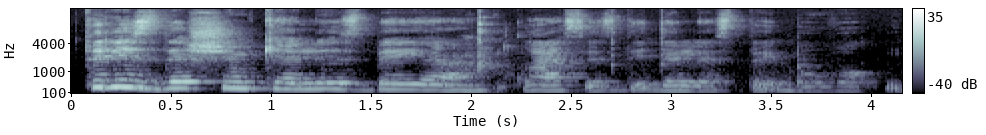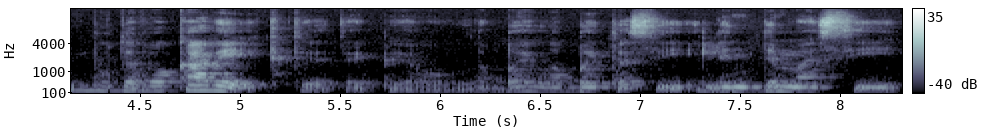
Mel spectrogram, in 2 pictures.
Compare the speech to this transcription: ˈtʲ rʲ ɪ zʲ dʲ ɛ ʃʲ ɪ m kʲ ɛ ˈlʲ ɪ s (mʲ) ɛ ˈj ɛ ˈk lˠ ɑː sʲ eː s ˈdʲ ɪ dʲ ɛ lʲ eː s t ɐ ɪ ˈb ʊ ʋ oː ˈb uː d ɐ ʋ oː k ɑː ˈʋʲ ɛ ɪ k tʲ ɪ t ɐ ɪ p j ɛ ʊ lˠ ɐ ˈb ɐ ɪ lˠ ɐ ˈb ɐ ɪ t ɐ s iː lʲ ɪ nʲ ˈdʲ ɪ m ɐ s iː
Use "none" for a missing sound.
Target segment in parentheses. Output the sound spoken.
bʲ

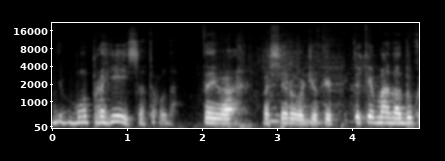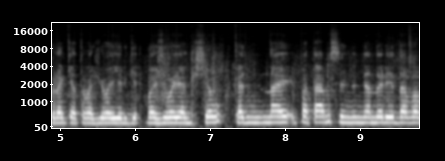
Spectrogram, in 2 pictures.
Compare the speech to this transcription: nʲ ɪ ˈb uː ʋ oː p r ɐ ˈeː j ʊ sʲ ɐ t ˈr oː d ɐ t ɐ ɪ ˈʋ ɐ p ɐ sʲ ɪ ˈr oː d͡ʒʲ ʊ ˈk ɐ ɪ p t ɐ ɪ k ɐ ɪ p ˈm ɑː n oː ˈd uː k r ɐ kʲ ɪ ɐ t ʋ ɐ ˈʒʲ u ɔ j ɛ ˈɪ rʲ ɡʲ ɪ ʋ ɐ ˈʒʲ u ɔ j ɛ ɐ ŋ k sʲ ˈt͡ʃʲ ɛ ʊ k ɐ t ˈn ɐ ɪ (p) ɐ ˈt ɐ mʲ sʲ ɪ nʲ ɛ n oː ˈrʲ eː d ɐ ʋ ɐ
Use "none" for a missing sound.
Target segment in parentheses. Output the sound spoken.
p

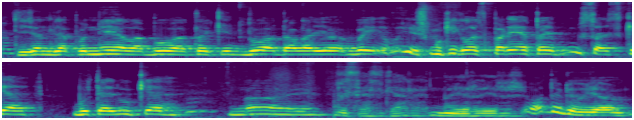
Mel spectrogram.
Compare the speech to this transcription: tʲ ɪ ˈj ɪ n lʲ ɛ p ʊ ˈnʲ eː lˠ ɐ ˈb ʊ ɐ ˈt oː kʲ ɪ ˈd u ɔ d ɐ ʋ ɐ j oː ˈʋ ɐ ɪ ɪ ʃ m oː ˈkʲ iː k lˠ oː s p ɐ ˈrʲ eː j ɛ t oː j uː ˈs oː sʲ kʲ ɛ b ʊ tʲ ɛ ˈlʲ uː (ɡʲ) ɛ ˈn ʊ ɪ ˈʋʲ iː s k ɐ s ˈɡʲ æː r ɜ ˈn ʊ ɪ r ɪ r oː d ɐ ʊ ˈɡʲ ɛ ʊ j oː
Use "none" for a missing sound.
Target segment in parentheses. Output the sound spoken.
kʲ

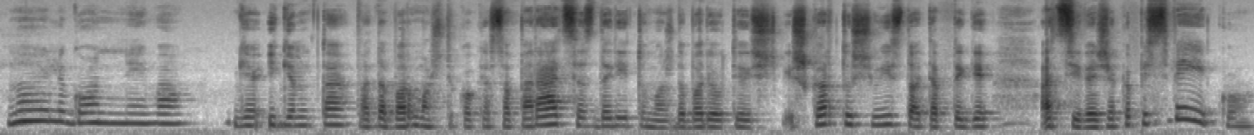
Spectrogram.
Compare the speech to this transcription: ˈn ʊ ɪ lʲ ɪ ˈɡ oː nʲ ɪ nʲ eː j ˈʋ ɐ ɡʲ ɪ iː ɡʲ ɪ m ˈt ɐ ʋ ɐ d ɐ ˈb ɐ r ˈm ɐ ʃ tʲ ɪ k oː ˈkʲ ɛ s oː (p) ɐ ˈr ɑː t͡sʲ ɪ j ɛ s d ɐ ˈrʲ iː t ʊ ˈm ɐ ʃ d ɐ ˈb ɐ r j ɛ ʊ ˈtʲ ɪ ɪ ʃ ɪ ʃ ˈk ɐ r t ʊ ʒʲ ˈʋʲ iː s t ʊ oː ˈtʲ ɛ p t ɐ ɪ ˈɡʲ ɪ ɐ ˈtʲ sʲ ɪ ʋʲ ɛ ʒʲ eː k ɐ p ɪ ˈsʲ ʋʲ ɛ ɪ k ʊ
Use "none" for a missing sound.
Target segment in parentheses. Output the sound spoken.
p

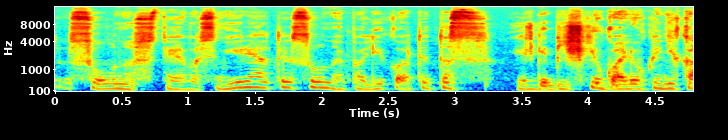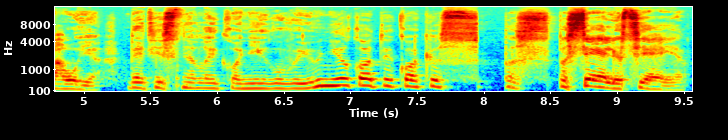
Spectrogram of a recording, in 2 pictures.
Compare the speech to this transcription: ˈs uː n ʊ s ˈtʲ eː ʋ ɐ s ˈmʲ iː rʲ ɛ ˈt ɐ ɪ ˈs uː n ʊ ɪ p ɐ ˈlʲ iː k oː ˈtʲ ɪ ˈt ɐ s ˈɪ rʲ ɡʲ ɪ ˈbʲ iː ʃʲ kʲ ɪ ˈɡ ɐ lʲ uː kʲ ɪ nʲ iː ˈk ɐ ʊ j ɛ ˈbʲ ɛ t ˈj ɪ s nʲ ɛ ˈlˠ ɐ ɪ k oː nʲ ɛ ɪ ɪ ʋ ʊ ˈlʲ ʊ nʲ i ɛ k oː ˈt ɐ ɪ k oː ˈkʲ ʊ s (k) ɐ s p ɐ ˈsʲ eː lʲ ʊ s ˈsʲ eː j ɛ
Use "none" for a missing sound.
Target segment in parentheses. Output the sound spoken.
p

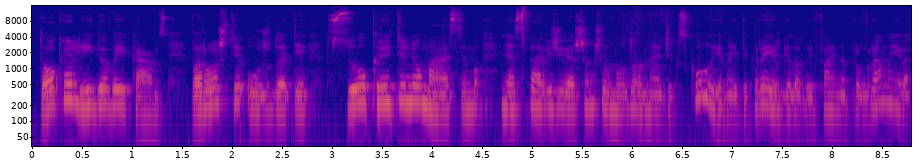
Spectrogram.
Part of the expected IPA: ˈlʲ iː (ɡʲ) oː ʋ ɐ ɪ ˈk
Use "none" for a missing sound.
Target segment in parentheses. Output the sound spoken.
ɡʲ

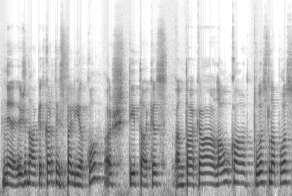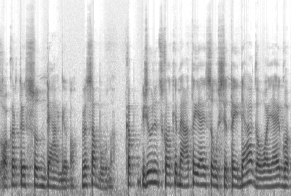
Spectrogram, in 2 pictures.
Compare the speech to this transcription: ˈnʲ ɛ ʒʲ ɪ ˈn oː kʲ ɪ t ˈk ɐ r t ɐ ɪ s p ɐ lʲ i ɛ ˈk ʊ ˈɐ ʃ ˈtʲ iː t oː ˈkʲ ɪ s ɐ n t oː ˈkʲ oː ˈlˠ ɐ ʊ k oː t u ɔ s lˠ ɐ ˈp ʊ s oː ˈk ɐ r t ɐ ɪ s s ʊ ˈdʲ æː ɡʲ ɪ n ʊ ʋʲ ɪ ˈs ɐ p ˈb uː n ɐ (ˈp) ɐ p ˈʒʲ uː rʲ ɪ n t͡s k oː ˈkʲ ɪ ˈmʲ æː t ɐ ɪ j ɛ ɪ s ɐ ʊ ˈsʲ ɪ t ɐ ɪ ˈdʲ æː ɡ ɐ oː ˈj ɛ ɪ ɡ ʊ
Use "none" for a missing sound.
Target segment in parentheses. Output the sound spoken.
k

